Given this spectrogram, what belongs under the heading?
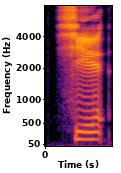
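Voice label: "xie1", Mandarin Chinese; 些; いくらかの（不定の量）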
